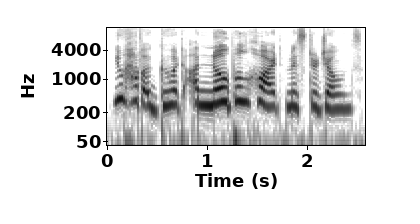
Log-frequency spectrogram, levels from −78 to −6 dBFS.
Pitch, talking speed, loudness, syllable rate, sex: 290 Hz, 185 wpm, -19 LUFS, 4.9 syllables/s, female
